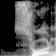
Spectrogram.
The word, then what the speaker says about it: sword: Muy bien, vamos a ver la número 4, espada, escrito sword. ¿Y cómo se dice espada? Venga, os dejo tiempo. Sword, sword, no, sword, sword.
